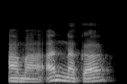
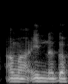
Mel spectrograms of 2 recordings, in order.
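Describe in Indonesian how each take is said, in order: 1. Partikel setelah ama dimulai dengan vokal 'a'. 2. Partikel setelah ama dimulai dengan vokal 'i'. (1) "Kalau kita bacanya fathah" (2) "Kalau di kasrah"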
